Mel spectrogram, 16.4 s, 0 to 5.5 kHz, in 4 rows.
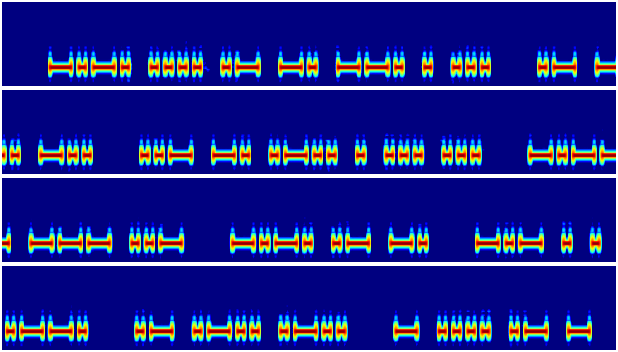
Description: Morse code, heard as a keyed tone, about 25 wpm, 600 Hz. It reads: CHANGES AND UNLESS YOU CAN KEEP ALL THAT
